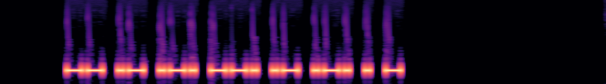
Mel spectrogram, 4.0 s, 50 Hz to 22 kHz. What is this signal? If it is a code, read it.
Morse code, heard as a keyed tone, about 36 wpm, 700 Hz. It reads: MARGARET
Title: USA Common Names - 35wpm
